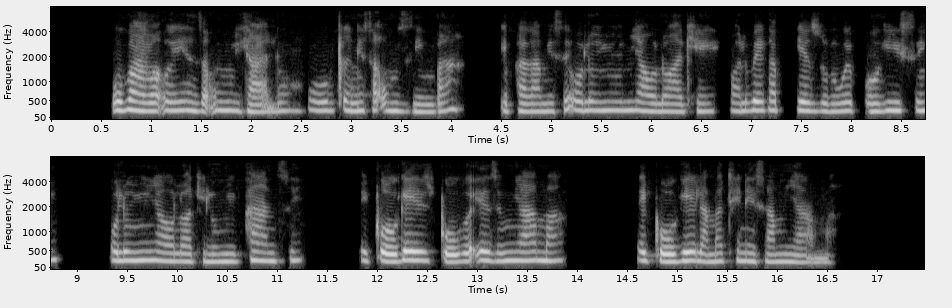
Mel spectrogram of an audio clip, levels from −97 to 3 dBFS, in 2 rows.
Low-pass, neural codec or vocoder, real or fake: 7.2 kHz; codec, 24 kHz, 6 kbps, HILCodec; fake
